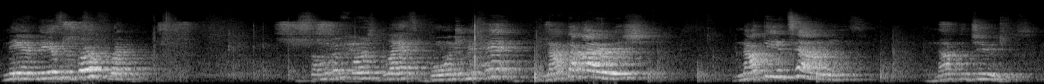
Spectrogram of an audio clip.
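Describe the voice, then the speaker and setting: Woman lecturer, high register, conversational asides; long hall reverb, distant camera mic. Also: lively intonation, slow, pauses often, slight background noise. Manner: asides and rhetorical questions to audience. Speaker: history speaker. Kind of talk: lecture reading from slides. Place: large room with hard walls. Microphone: far camera. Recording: echoey hall from far off.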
